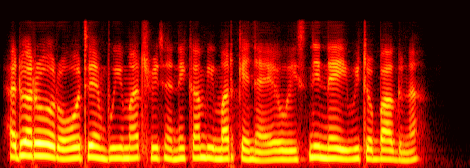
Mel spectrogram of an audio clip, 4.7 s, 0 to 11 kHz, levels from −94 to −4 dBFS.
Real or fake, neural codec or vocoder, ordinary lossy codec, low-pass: fake; codec, 16 kHz, about 1 kbps, DyCAST, with the encoder's durations; AAC, 64 kbps; 7.2 kHz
